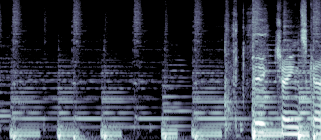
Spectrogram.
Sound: SFX: Camera Shutter

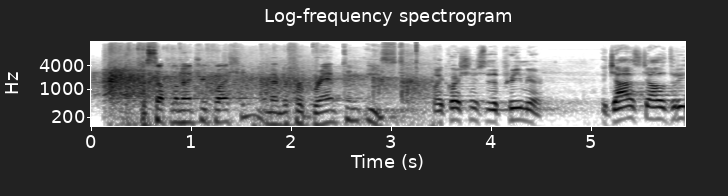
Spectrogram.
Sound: some Applause

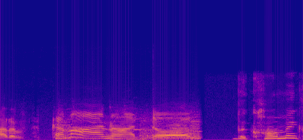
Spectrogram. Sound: laugh track

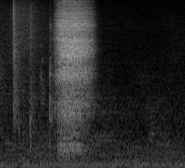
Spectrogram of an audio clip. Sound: sniffles

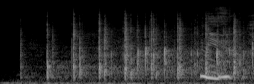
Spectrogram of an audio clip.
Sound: scattered applause

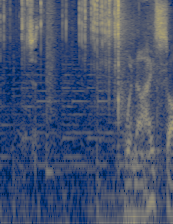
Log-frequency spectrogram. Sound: cracking

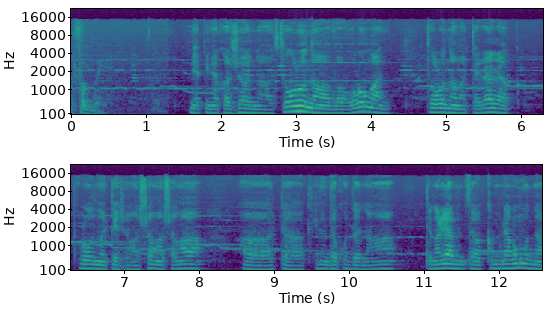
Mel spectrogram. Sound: in Indigenous language

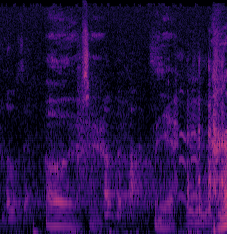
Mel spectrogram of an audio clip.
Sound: laughs

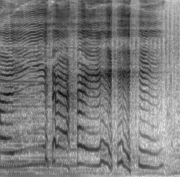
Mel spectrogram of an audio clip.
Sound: crying

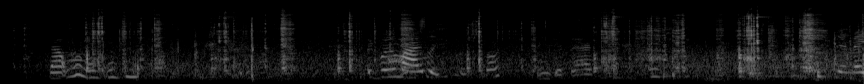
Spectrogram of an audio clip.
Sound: spring squeaking

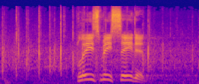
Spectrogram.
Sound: cheers and applause

